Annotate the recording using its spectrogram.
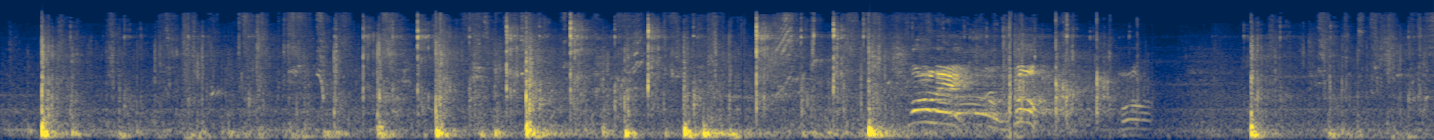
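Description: Table tennis rally: the ball clicks off the bats and table again and again for about six and a half seconds. After the rally ends, a player lets out a shout of about a second and a half with a wavering pitch. A single click of the ball comes near the end.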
